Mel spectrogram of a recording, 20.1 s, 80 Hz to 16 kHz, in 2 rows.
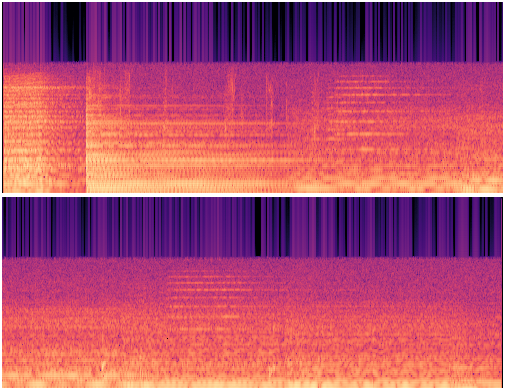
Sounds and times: Music: 0:00.0 - 0:20.0.

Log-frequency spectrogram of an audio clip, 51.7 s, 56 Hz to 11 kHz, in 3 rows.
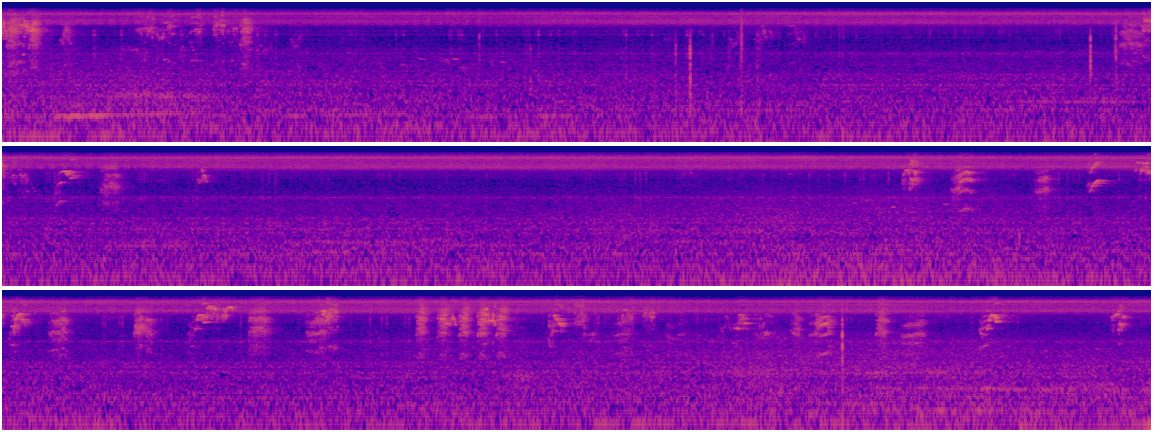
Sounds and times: Outside, rural or natural: 0:00.0 - 0:51.7.

